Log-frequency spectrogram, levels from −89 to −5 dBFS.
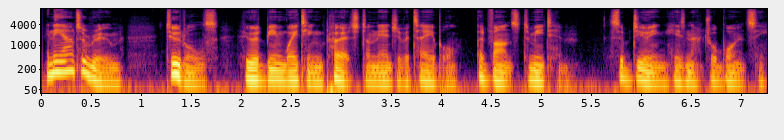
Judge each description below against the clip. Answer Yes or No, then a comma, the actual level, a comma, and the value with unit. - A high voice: No, very low, 95 Hz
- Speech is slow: No, average, 200 wpm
